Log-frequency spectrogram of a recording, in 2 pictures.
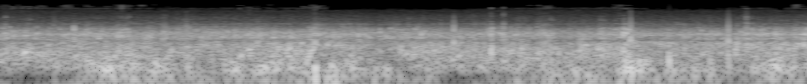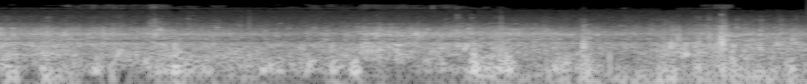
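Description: Choppy sea water sloshing and splashing at the surface, with a swimmer's arm strokes splashing close by and some wind buffeting on the microphone.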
